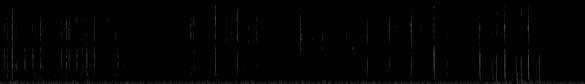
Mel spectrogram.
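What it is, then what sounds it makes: Plastic bath soak tube. Long nails quickly tap and scratch along a slim white plastic bath soak tube with a clear cap and printed label, held upright. Many sharp, dry, bright clicks and crinkly scrapes come in fast, uneven bursts, each dying instantly over a faint steady low hum.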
